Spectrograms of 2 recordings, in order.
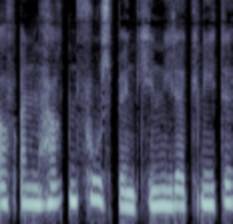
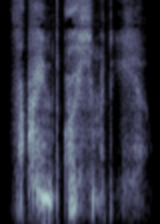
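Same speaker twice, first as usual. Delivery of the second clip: hissed, quieter. A frightening figure answers the exalted one, hissed. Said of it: "zischte die furchterregende Gestalt".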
